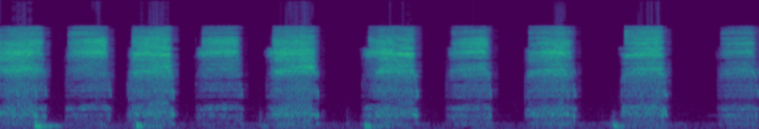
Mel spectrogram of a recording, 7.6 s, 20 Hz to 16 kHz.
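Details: Several barn owlets in an owl box after 1:47 am on 27 March 2024, passing a vole back and forth during an unusual shared meal; rasping, hissing screeches about half a second long, repeated steadily with short gaps.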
